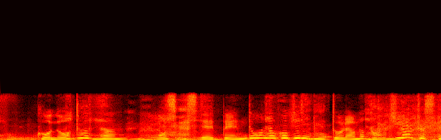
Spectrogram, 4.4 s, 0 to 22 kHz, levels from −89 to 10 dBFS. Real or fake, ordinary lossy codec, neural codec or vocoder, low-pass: fake; none; codec, 16 kHz, 1 kbps, FreqCodec, larger model; 7.2 kHz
